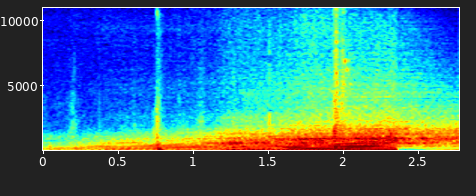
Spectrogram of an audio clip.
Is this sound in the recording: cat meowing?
no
